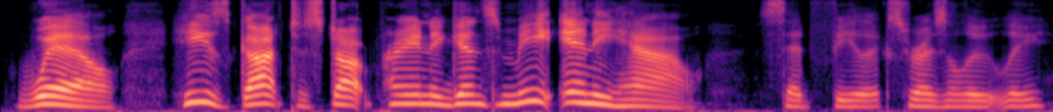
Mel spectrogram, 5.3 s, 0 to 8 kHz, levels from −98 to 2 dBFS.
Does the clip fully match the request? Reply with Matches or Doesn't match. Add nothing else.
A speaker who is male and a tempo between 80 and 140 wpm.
Doesn't match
